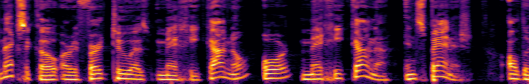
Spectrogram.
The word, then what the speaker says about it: mexicano: at them in detail did you notice that the x in mexicano is pronounced as h while x is usually pronounced as x inflexible it is pronounced as a throaty h in the words mexico mexicano and oaxaca which is a state in mexico so can you try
